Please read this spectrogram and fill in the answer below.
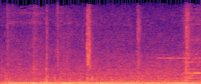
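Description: Low, steady rumble of city street traffic, with a few short sharp clicks. Music with held tones comes in right at the end.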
